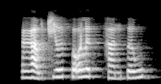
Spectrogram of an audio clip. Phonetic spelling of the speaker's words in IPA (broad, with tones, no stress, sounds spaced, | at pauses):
ɣ a˧˩ w t͡ɕ əː˨˦ t̪ ɔ̰˧˥ l ə˦˥ t̚ t̪ʰ a̤˨˩ n t̪ ə˨˦ w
